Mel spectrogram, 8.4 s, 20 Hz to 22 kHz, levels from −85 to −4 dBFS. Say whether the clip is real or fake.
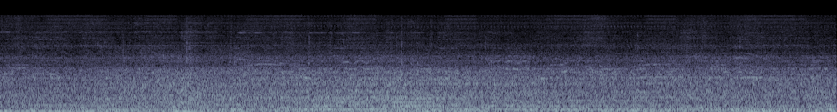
real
